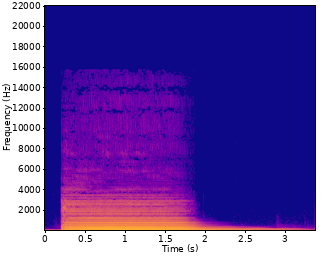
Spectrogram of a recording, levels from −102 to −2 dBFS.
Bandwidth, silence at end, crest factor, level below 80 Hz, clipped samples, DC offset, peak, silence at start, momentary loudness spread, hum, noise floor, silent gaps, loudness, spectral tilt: 4.5 kHz; 0.3 s; 10 dB; -52 dBFS; under 0.1%; under 0.1%; -14 dBFS; 0.2 s; 19 LU; none; -48 dBFS; none; -23 LUFS; -9.5 dB/octave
